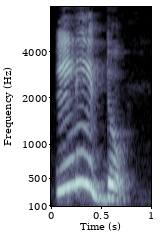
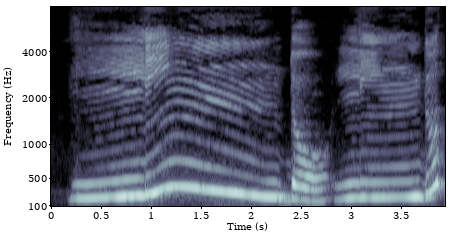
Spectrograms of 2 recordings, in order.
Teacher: Lido não tem som nasal, mas lindo, lindo tem.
